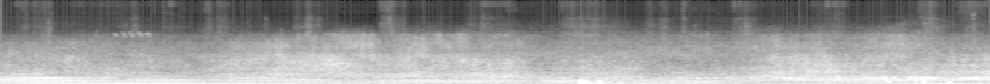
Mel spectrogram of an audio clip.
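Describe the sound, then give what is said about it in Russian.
A helicopter drones steadily overhead, a loud, continuous low engine-and-rotor hum that holds for the whole stretch with no voices. “вертолеты тут еще не летали.”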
